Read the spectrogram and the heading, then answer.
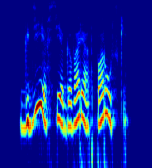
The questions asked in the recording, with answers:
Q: Где все говорят по-русски?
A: На перроне, на перроне, на платформе все говорят по-русски.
